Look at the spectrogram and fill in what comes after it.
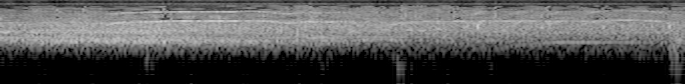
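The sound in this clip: An audience applauds to welcome guitarist and multi-instrumentalist Justin Adams. The clapping is steady and dense, with a few cheers and whoops, and it eases off slightly toward the end.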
